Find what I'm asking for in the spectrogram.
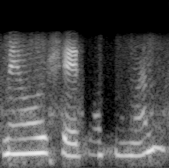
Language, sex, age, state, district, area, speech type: Telugu, female, 60+, Andhra Pradesh, Kakinada, rural, conversation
